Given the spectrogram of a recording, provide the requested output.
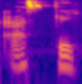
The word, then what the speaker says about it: ASCII: ASCII, ASCII, ASCII, hoặc là ASCII đó, đọc là ASCII, bản ASCII đó, bản mã ASCII.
